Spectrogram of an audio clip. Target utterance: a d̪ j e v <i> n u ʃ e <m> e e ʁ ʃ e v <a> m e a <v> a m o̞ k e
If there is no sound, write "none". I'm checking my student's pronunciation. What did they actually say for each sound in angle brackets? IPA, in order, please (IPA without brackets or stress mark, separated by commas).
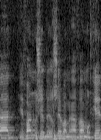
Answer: a, b, a, v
